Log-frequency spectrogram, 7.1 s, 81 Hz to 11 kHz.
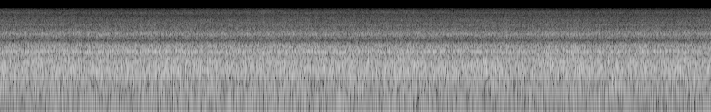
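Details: Edward Hexon backpacking stove on white gas (Coleman fuel), syringe-fed in place of its pump, with 500 ml of water reaching a rolling boil: steady, even hiss-roar with no sputter, surging or popping; burner running cleanly at full output.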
